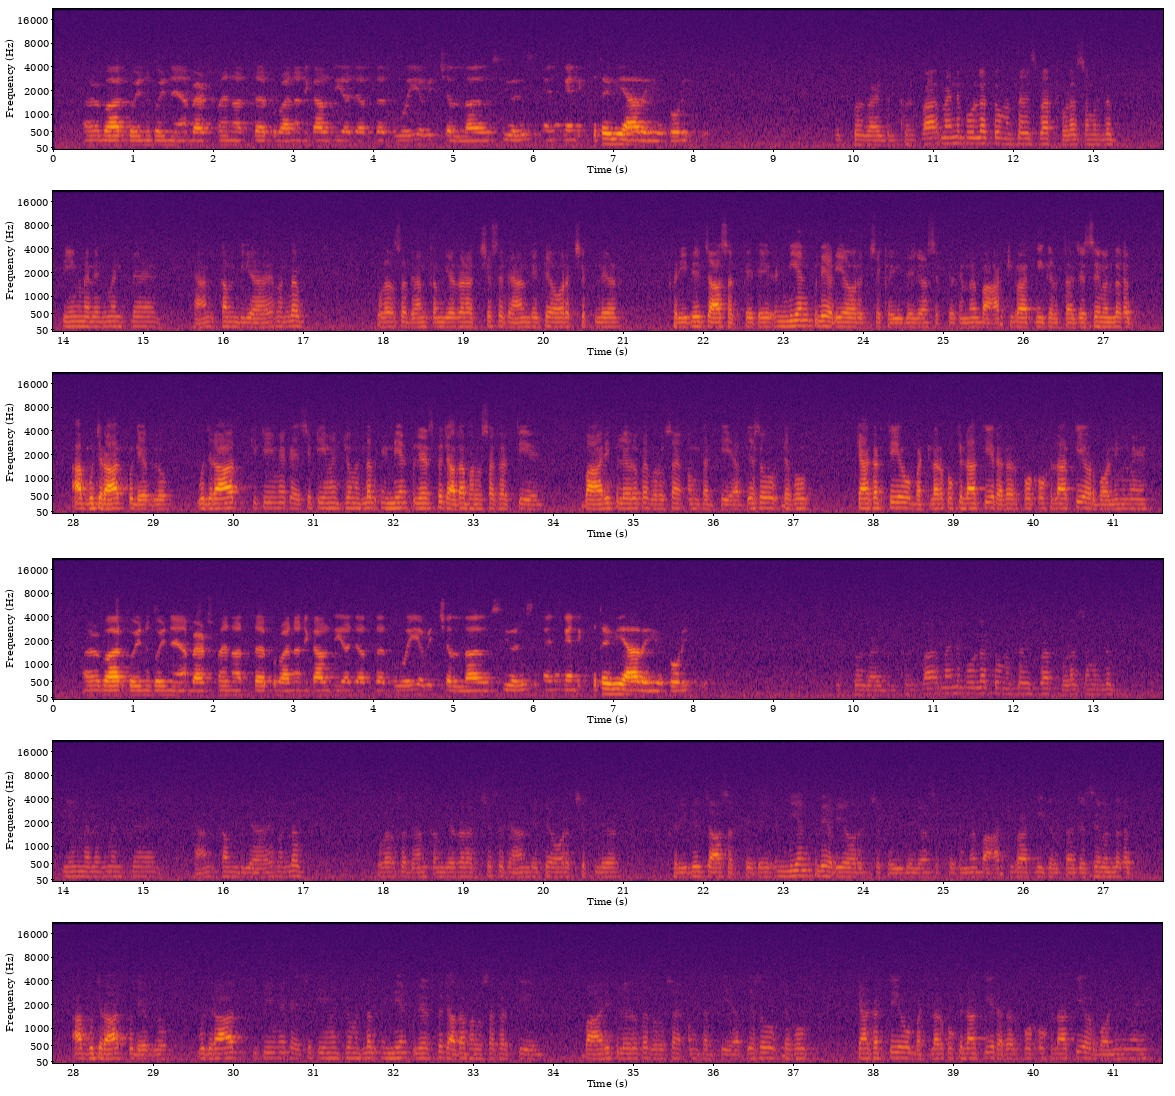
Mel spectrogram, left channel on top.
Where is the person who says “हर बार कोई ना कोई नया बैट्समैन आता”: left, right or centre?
Right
